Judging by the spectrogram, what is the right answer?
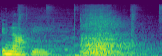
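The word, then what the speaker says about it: UNHAPI: the unhappy community class it's pronounced anafi oh not B stands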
